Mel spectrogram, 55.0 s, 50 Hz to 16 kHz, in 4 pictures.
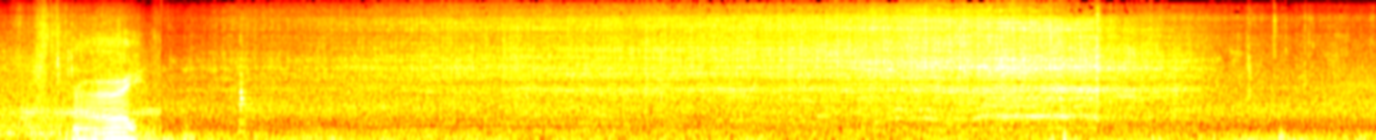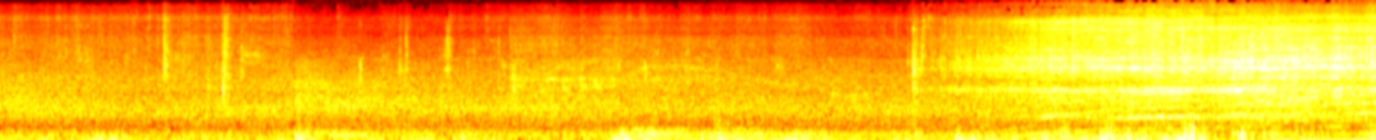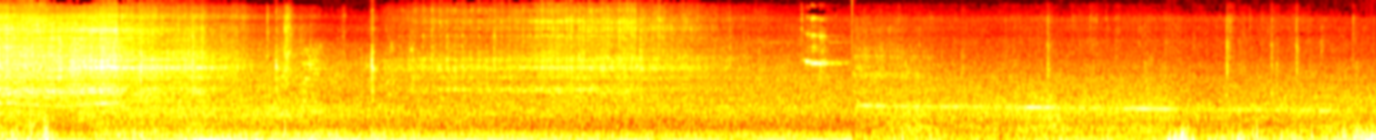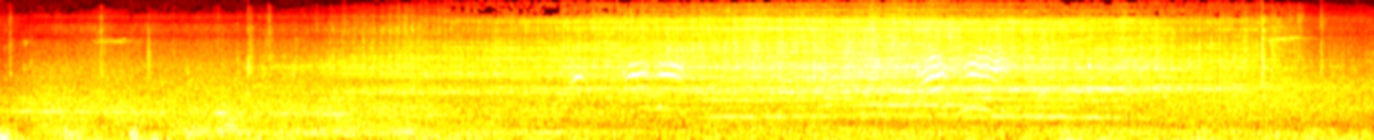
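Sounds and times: wind rumble on microphone: 0.0 - 2.8, 10.2 - 15.4, 16.6 - 47.4
long slowly falling tone: 0.0 - 12.4, 22.9 - 30.0, 36.0 - 54.4
passing vehicles: 0.0 - 55.0.

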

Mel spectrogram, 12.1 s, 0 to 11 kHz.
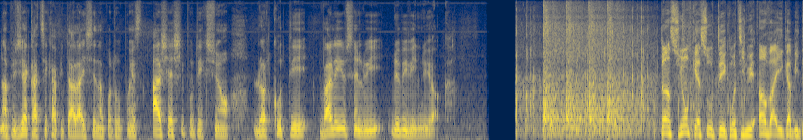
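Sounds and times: gunfire cracks: 7.8 - 11.1.

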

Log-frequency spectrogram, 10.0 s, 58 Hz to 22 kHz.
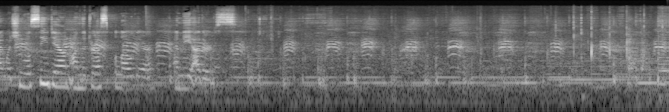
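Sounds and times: bird calling: 0.0 - 10.0
quiet background music: 0.0 - 10.0.

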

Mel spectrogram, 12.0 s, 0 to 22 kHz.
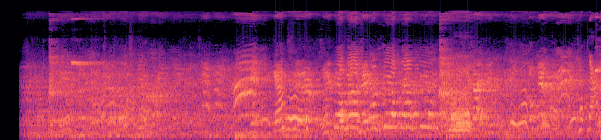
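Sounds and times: children and adults chattering: 0.4 - 12.0.

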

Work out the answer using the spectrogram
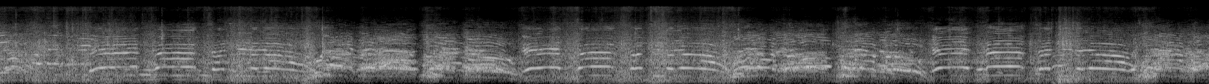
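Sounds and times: women chanting together: 3.1 - 5.2, 7.3 - 9.3, 11.3 - 12.0.

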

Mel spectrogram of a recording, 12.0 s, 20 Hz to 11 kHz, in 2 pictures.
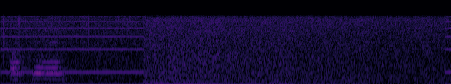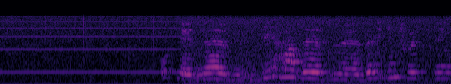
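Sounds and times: faint hiss: 0.0 - 12.0
steady electronic tone: 5.9 - 8.6.

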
